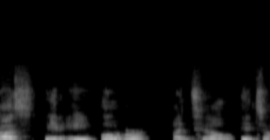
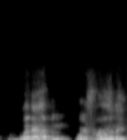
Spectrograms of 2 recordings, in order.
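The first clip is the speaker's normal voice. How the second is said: ordinary talk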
